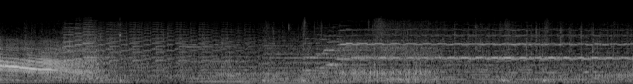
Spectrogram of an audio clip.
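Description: The Hulk's roar falling away over the first second, the loudest moment. Dramatic orchestral TV score follows, with a high, wavering held string note from about halfway.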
